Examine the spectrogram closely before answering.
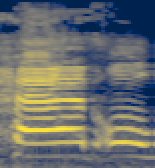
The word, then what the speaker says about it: pebble: Yeah, pebble. What's our ending for pebble? What sound? L. Oh. It sounds like oh, but we actually spell it L-E.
